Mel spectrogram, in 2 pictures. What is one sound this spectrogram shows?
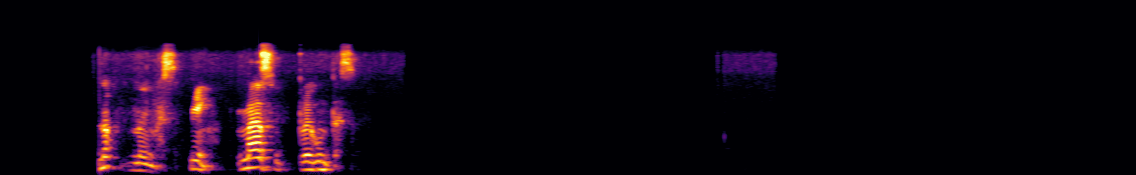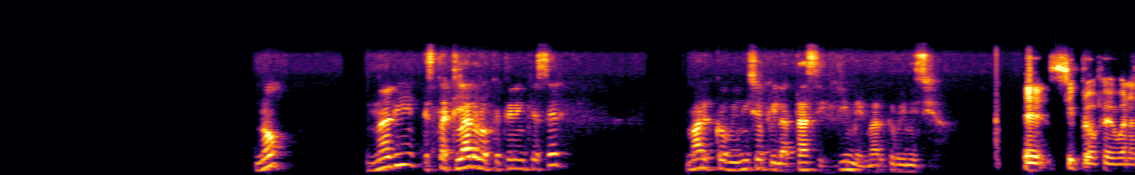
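A man speaks calmly over an online call, pausing now and then.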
